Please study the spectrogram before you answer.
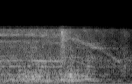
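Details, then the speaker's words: Deni food slicer, under one year old, used for homemade bread: harsh, buzzy motor whir with a gritty edge that fades as it spins down; owner suspects failing motor bearings; wear marks found behind the wheel. "It sounds like the bearings are going into the little motor, and that is underneath here."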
